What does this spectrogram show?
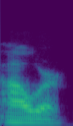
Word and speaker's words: hour: bahasa Inggrisnya an hour padahal tulisannya nya H teman-teman ya Jadi untuk bilang 1 jam an hour karena bacanya hour bunyinya awalnya a gitu ya atau vokal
